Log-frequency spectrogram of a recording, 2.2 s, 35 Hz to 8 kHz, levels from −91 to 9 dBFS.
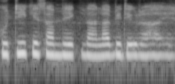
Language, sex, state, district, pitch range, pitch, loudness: Hindi, female, Arunachal Pradesh, Papum Pare, 225-240 Hz, 230 Hz, -15 LUFS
